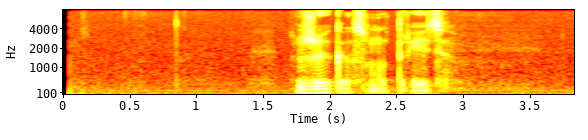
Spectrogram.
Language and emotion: Russian, neutral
